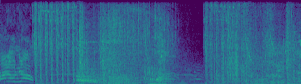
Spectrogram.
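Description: Film battle sound: a man's brief yell, then about a second in, rapid machine-gun fire from helicopter door guns. The shots come in dense bursts over a constant low rumble.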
